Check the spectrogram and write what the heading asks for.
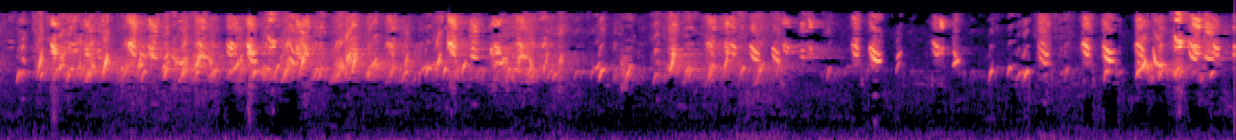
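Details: Extended goldfinch song, a bubbling stream of high twitters and buzzy trills that turns into separate sharp, clicking chirps toward the end; faint low rumble behind.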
